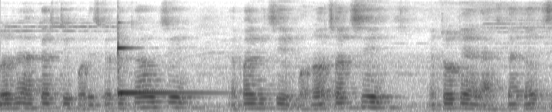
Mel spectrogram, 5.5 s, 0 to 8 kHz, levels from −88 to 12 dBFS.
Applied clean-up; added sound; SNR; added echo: none; Marimba, xylophone; 0 dB; reverberation time 0.6 s.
